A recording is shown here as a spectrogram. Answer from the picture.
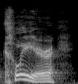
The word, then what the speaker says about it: Xlear: Announcing or introducing you, if you haven't heard before, about Clear, X-L-E-A-R. It's spelled that way because the main ingredient is xylitol, which is spelled with an X. So to get your attention and so you'll know what it's all about, the ingredient starts the word clear.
